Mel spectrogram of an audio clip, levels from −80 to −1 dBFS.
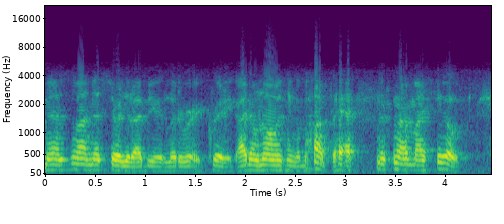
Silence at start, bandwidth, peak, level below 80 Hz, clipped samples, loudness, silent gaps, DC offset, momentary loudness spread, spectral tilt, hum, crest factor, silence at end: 0 s; 6.2 kHz; 0 dBFS; -44 dBFS; under 0.1%; -13 LUFS; none; under 0.1%; 4 LU; -8.5 dB/octave; none; 12 dB; 0 s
